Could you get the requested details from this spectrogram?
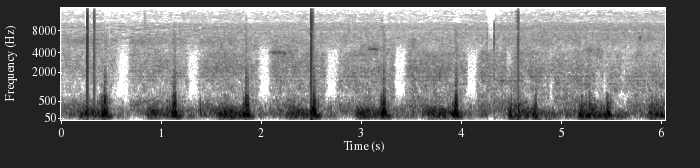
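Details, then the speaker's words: Mitral regurgitation murmur, heard at the mitral (apical) area in a heart-sound teaching recording: regular heartbeat about 85 a minute with a blowing murmur filling the space between beats. "hai magazine ini untuk mitral regurgitasi tadi yang ada yang paling bawah ya"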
